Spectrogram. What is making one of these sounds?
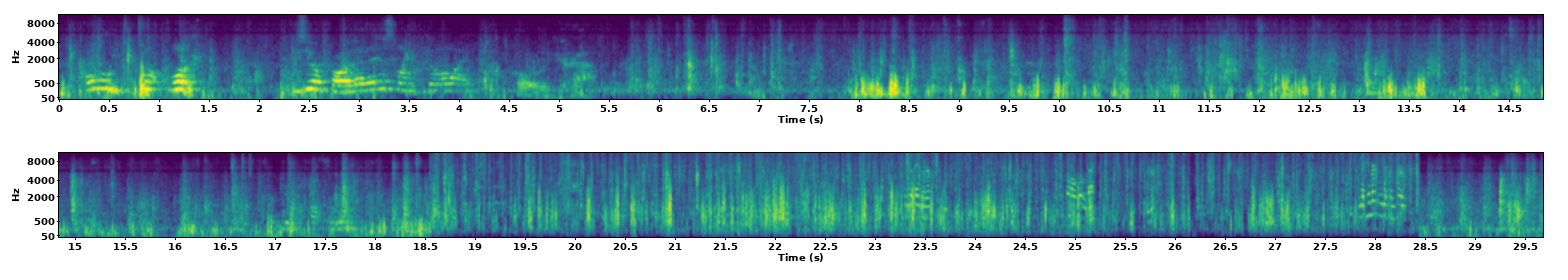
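Footsteps crunch on gravel in an echoing tunnel.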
